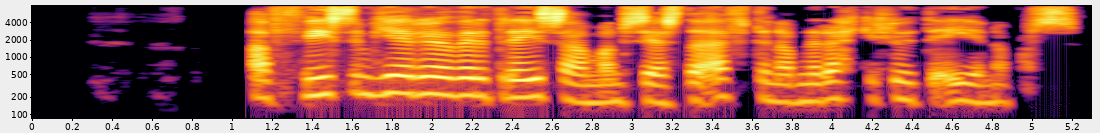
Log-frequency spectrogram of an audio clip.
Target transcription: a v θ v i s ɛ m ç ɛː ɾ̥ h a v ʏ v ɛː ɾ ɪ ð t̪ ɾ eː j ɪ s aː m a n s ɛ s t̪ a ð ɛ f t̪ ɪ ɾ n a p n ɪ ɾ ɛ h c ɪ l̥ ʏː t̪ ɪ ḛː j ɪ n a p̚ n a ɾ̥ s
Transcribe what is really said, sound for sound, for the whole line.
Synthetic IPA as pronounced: a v θ v i s ɛ m ç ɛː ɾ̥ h ɛ v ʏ v ɛː ɾ ɪ ð t̪ ɾ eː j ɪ s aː m a n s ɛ s t̪ a ð ɛ f t̪ ɪ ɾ n a p n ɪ ɾ ɛ h c ɪ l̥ ʏː t̪ ɪ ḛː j ɪ n a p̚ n a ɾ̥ s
